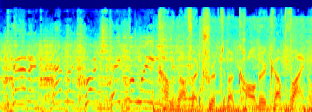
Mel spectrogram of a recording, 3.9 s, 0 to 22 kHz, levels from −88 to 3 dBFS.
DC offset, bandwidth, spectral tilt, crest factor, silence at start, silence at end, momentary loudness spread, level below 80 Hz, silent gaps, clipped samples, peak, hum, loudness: 0.5%; 16 kHz; -4 dB/octave; 14 dB; 0 s; 0 s; 3 LU; -24 dBFS; none; under 0.1%; 0 dBFS; none; -13 LUFS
